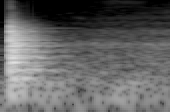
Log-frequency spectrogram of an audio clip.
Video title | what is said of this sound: Casting Plastic Parts at Home with a DIY Urethane Mold. | it's pretty hard stuff here I'll knock it on here so you can hear it's nice and tough too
